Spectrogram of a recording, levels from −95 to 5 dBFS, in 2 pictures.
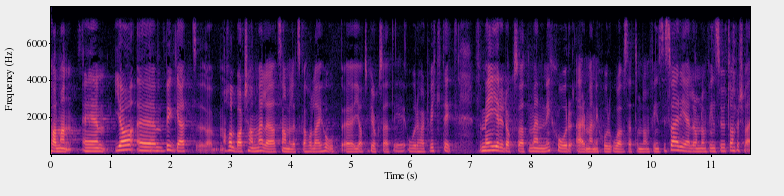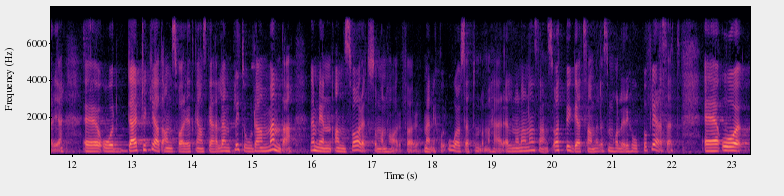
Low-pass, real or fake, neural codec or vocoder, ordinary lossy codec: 7.2 kHz; real; none; none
